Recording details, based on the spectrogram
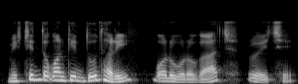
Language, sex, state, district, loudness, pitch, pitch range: Bengali, male, West Bengal, Cooch Behar, -18 LUFS, 185 Hz, 140-200 Hz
